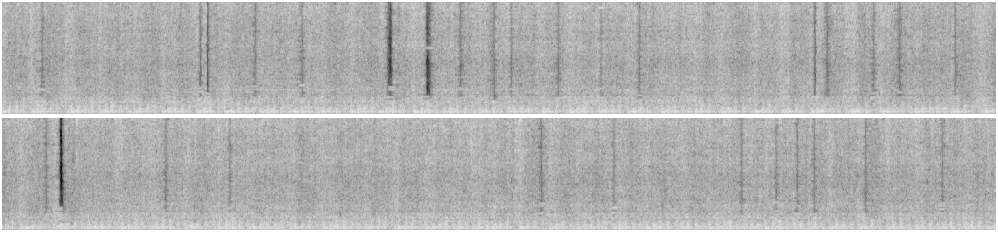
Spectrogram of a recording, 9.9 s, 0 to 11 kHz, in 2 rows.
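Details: 1994 Suzuki 115 two-stroke outboard that had stalled and wouldn't run, after Sea Foam fuel treatment. Holds a steady buzzy two-stroke drone at speed without stumbling or surging; running cleanly, normal running.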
